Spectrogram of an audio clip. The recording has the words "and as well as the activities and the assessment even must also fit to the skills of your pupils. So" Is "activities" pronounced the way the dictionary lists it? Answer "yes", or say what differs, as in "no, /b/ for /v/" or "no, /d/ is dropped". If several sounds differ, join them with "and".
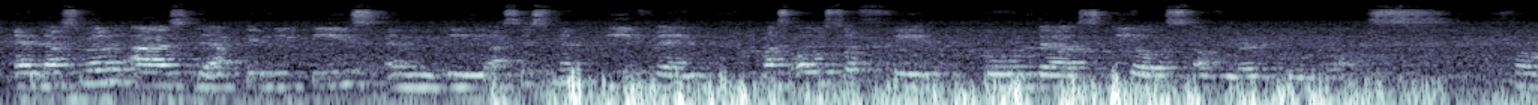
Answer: no, /s/ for /z/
